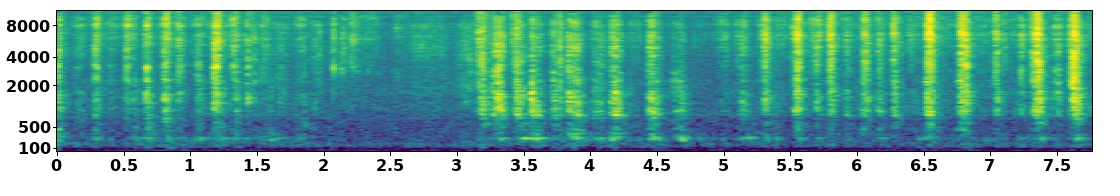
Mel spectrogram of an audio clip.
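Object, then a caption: Scratch art paper sheet with wooden stylus. A wooden stylus scratches repeated short strokes into the coating of a flat scratch art paper sheet, making dry, raspy, bright scraping bursts in a quick, uneven rhythm. The strokes soften briefly around the two-to-three-second mark, then return louder and sharper until the end.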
